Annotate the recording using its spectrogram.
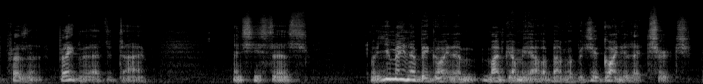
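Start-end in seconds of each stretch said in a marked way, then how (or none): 3.7-6.9 retold combative retort, quick and a bit louder; a touch of mock defiance; belligerent. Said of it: "belligerent mood".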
